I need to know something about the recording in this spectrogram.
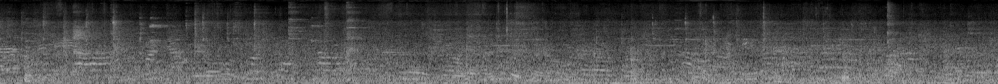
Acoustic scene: crowded indoor space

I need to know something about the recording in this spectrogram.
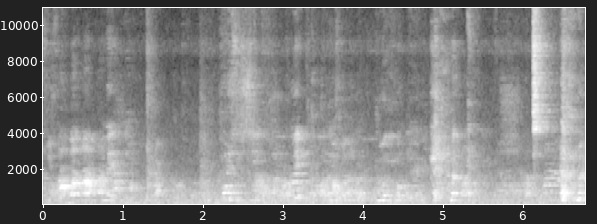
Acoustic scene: crowded indoor space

